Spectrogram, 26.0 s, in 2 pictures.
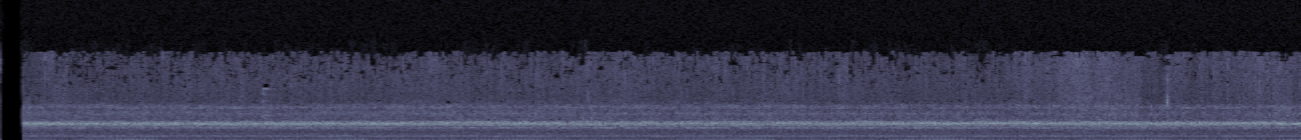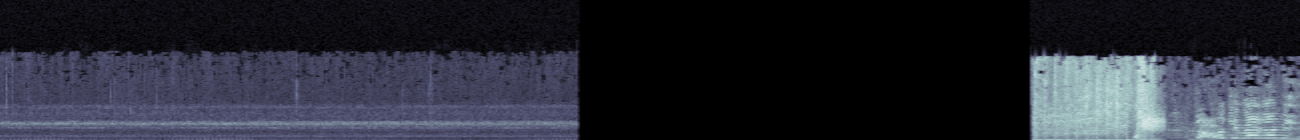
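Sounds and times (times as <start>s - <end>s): cat purring: 0.3s - 18.8s.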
